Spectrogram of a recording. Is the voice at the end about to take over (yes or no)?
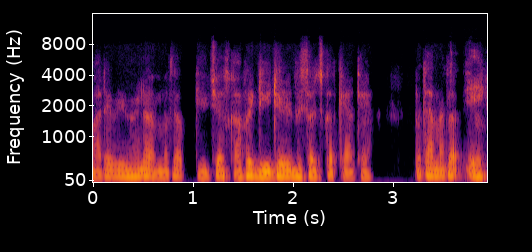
no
